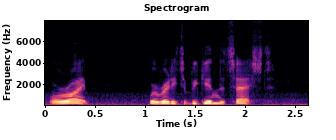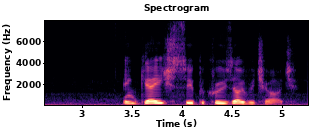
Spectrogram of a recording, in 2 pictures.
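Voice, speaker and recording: A man's voice: a little high, fairly even intonation, moderate pace, highs cut off. A man hosting a game demo, delivering scripted narration and role-play commands as a spaceship commander. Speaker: video host and game commander.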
